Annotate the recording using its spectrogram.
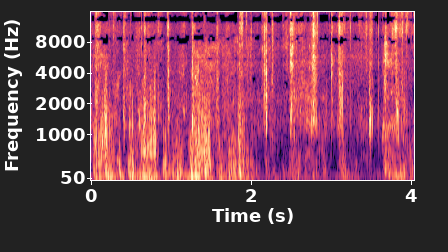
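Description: Running footsteps over dry leaves and grass, an irregular patter of footfalls, with rumbling handling and wind noise on the phone's microphone, loudest about a second in.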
